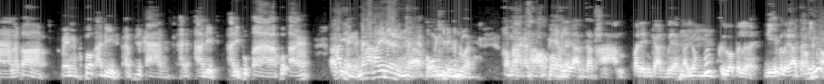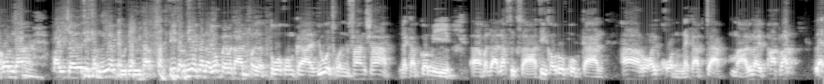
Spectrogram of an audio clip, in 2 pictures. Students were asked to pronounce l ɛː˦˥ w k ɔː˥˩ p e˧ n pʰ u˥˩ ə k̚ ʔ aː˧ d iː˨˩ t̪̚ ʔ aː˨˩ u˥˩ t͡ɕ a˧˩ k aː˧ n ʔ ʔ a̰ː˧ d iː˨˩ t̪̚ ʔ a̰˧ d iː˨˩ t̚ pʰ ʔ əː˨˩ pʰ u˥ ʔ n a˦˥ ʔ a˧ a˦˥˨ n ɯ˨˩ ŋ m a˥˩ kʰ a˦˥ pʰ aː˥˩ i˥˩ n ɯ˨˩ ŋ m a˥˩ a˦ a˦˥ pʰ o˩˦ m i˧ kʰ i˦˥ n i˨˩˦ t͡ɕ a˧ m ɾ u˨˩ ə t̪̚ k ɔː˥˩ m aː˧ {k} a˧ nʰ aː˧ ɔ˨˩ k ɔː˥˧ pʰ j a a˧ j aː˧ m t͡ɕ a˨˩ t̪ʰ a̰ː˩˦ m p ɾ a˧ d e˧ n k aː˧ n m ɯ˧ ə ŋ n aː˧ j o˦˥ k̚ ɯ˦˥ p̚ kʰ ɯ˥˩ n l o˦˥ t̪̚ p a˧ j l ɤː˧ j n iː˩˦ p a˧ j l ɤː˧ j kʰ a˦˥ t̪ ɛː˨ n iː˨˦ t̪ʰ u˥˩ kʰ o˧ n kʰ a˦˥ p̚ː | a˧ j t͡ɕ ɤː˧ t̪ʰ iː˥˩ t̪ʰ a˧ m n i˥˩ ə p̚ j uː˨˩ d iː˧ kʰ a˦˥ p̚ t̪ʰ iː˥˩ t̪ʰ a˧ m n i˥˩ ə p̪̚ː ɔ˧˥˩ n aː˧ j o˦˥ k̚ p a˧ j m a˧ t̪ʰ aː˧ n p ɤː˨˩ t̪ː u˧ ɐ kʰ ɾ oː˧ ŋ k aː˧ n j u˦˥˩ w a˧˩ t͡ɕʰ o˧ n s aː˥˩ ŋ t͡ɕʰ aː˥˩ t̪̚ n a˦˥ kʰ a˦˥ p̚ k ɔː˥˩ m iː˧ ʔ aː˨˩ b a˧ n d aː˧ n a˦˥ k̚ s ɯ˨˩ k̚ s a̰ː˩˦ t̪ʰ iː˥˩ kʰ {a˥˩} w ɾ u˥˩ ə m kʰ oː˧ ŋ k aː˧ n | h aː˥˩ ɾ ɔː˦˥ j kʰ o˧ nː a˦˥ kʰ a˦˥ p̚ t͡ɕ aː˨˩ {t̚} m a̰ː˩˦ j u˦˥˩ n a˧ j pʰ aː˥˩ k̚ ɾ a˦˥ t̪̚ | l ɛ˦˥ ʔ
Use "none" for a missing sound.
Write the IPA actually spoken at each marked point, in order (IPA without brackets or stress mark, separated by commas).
k, a˥˩, k̚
